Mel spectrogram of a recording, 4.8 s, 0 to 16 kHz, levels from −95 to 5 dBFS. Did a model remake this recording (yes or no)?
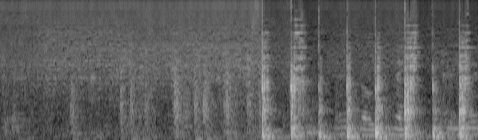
no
